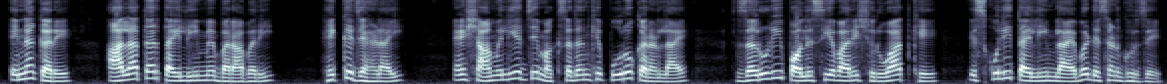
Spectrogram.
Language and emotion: Sindhi, neutral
